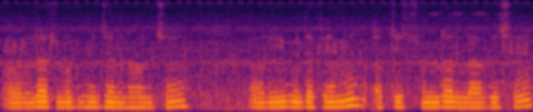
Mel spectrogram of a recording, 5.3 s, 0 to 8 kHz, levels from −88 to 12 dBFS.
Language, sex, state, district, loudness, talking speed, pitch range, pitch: Maithili, male, Bihar, Begusarai, -16 LUFS, 180 wpm, 135-145 Hz, 140 Hz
